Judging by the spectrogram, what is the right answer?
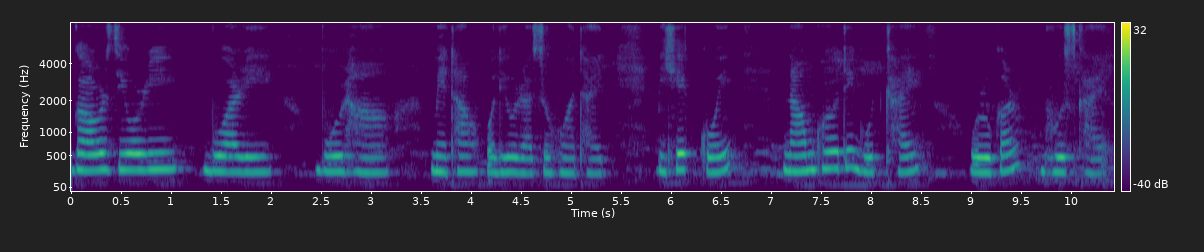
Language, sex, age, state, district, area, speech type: Assamese, female, 18-30, Assam, Tinsukia, urban, spontaneous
